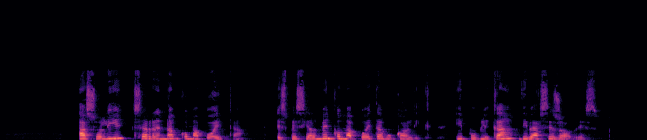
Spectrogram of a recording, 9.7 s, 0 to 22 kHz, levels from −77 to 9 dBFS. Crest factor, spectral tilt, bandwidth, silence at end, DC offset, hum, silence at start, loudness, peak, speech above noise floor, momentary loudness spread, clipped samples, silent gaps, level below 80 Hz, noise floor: 20 dB; -3.5 dB/octave; 11.5 kHz; 0.8 s; under 0.1%; none; 1.2 s; -26 LUFS; -6 dBFS; 57 dB; 17 LU; under 0.1%; none; -86 dBFS; -83 dBFS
